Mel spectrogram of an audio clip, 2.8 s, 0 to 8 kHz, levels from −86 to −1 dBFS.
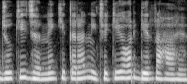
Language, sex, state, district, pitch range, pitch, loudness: Hindi, female, Chhattisgarh, Bastar, 200-225 Hz, 205 Hz, -14 LUFS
